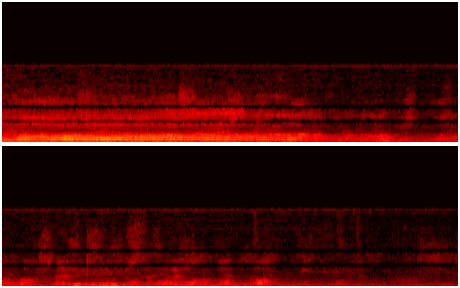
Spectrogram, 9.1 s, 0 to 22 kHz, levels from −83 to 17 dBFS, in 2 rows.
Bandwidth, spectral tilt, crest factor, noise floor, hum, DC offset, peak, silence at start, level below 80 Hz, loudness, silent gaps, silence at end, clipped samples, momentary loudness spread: 12.5 kHz; -5 dB/octave; 20 dB; -60 dBFS; none; under 0.1%; -18 dBFS; 0 s; -68 dBFS; -37 LUFS; none; 0 s; under 0.1%; 25 LU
